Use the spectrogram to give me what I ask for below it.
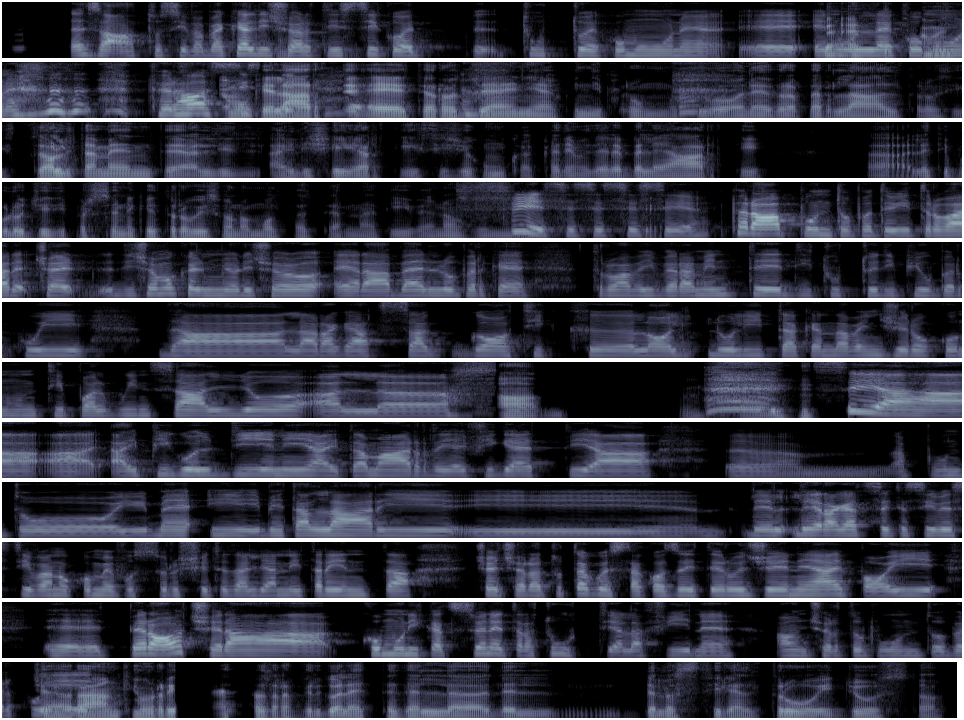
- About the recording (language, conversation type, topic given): Italian, podcast, Come è cambiato il tuo modo di vestirti nel tempo?
- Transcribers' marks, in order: other background noise; chuckle; unintelligible speech; chuckle; "cioè" said as "ceh"; in English: "gothic"; chuckle; laughing while speaking: "okay"; laughing while speaking: "sì"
